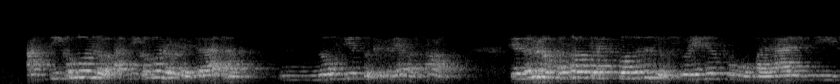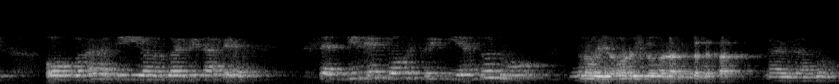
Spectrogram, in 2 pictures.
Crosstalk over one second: present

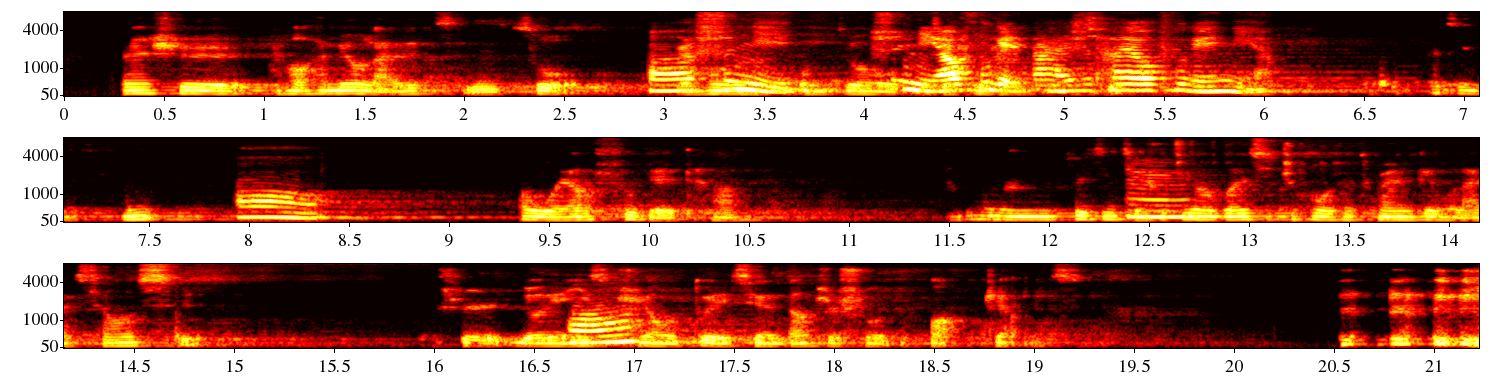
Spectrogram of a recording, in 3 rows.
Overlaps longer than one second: present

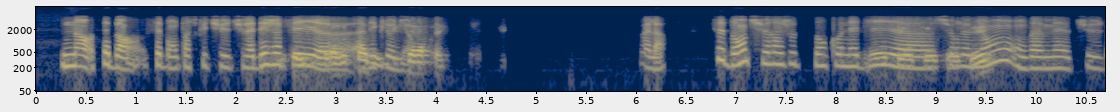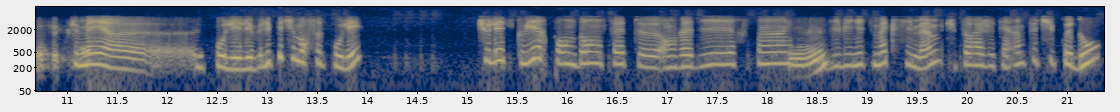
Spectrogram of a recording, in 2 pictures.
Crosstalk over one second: present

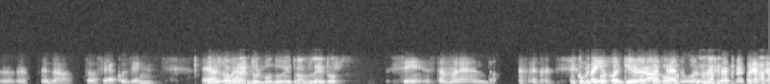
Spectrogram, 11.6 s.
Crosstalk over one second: present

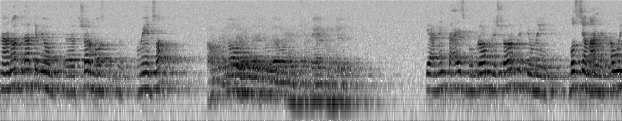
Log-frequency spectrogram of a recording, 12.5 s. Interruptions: none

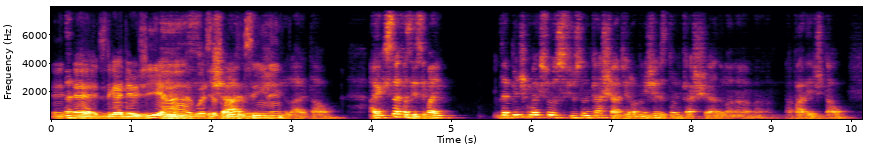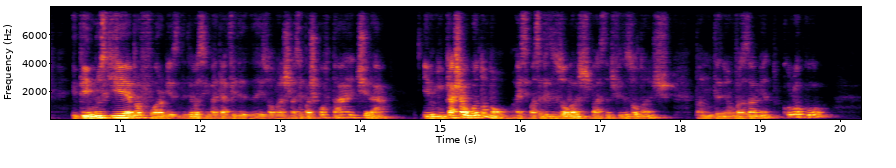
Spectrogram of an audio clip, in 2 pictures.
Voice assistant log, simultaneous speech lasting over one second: present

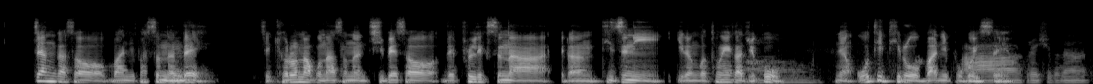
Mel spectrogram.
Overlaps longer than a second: none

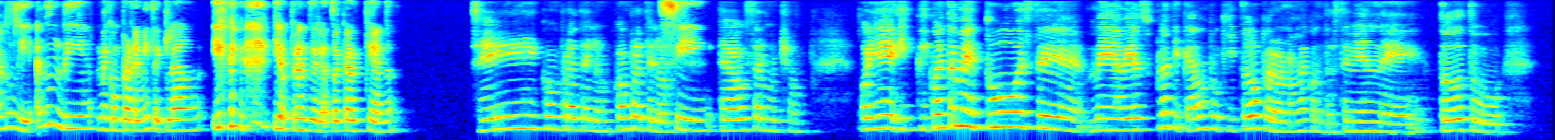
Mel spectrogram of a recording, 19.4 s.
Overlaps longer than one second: none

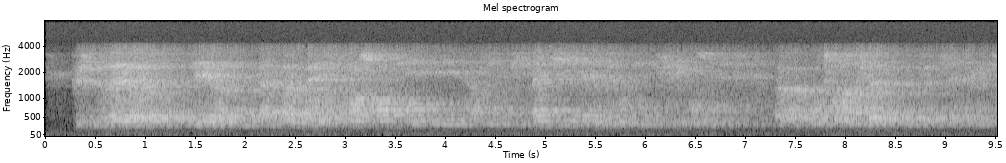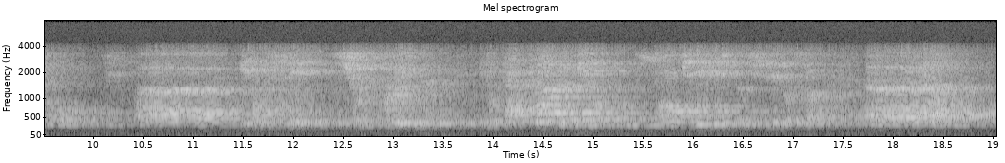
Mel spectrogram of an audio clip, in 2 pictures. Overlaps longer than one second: none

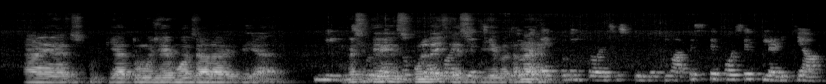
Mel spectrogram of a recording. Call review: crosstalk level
present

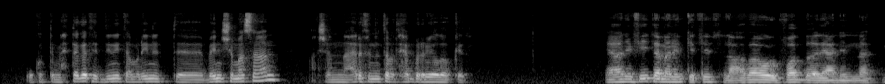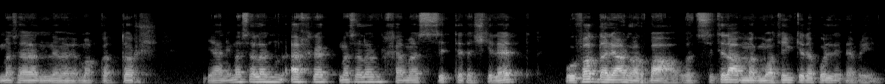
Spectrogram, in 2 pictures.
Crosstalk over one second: none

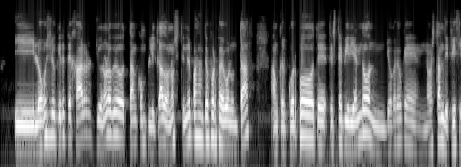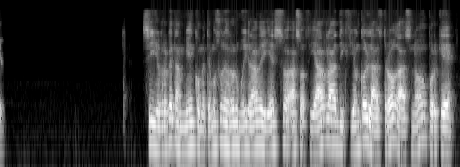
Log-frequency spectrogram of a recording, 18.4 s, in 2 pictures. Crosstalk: none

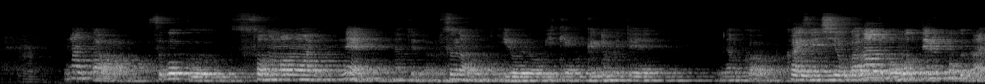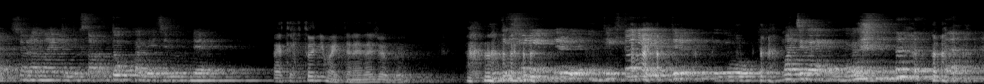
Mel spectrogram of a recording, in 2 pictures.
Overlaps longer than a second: none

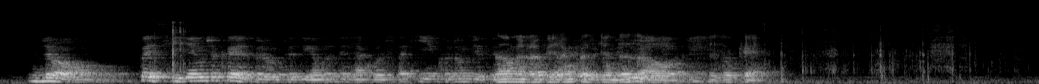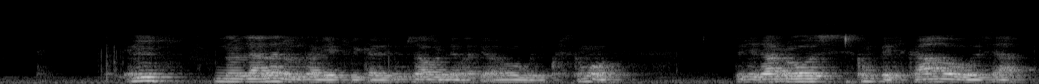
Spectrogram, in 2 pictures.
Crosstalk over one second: present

